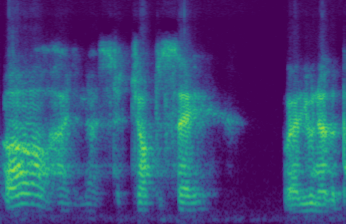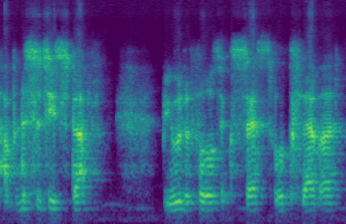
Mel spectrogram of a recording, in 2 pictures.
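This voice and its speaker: An actor playing an evasive, anguished husband on the run in a radio murder mystery, speaking in emphatic, hesitant bursts. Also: male voice, fairly low pitch, normal speed, bright, forceful tone, poor audio. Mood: confiding, regretful. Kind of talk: radio drama acting.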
